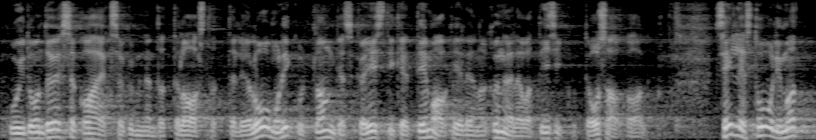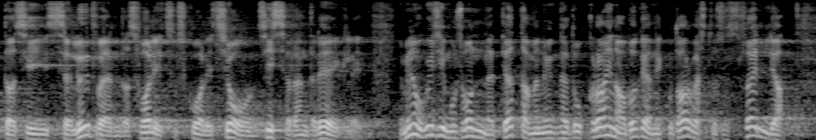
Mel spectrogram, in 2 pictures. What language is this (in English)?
Estonian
